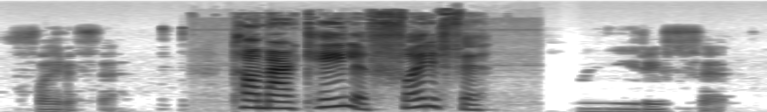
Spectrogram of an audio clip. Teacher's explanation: there we have the epentasis of the vowel between liquid and fricative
